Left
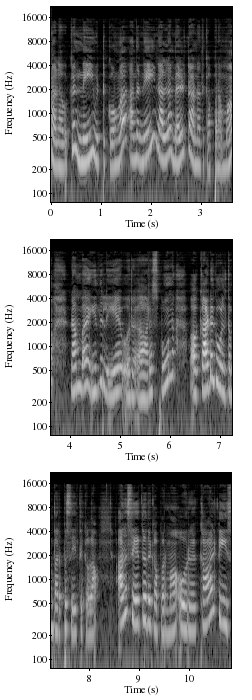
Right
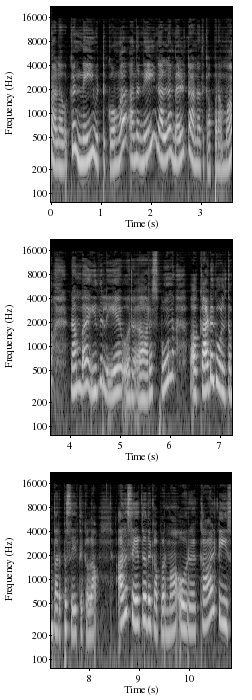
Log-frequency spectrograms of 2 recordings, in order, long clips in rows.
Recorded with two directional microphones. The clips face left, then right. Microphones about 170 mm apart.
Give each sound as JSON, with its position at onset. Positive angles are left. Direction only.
{"t": 0.0, "sound": "speech", "side_deg": -45}
{"t": 5.9, "sound": "speech", "side_deg": -35}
